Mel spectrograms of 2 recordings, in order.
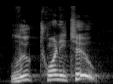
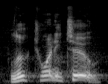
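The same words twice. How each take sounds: The two takes are said the same way.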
